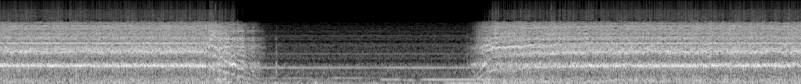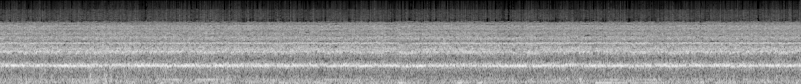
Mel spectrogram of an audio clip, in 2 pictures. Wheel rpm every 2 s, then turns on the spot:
230, 110, 70, 230, 230, 230, 230, 230.
2-4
